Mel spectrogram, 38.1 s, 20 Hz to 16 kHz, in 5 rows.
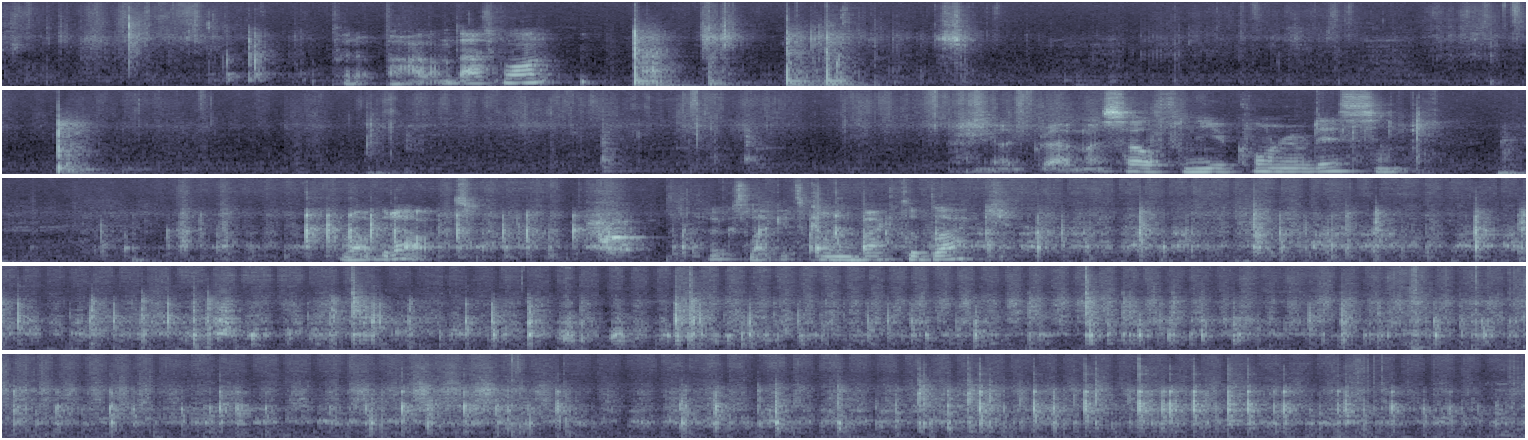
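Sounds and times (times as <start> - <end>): cloth rubbing on plastic: 15.9 - 38.0.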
